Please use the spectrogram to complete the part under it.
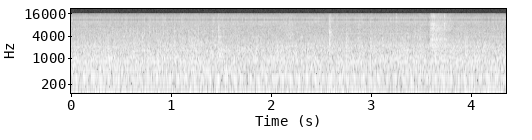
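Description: Steady low idling tractor engine from Farming Simulator 2017, a small voucher tractor, droning evenly and close throughout with no talk.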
